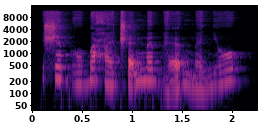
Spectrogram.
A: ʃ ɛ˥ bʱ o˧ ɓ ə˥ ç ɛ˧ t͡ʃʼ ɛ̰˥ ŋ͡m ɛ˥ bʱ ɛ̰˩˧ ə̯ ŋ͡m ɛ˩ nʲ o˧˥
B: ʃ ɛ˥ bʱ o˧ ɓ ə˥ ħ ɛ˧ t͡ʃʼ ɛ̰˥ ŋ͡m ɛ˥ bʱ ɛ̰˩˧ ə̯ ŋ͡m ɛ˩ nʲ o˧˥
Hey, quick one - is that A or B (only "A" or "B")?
B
